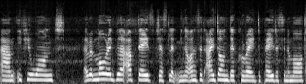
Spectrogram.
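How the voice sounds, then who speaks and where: Speaking with a non-native accent, a woman keeps a medium pitch, fairly even intonation and a moderate pace. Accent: foreign. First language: not English. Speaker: planner vlogger. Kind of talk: casual show-and-tell video. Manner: halting, many fillers.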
